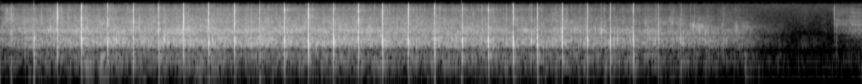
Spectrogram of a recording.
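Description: Audience applauding in a hall, with a few close claps standing out sharply above the general clapping; it dies away near the end.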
